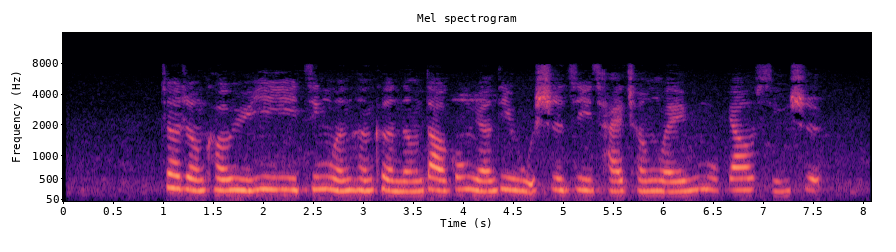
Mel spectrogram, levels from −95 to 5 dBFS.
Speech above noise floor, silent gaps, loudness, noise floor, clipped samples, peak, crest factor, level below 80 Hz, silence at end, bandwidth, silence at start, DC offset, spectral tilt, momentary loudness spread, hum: 33 dB; none; -24 LUFS; -56 dBFS; under 0.1%; -8 dBFS; 16 dB; -62 dBFS; 0.5 s; 7.8 kHz; 1.05 s; under 0.1%; -6 dB/octave; 8 LU; none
